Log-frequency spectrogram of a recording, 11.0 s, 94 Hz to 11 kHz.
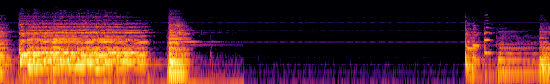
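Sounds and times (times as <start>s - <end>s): blues piano chords: 0.0s - 4.5s, 9.3s - 11.0s
thin steady hum: 0.0s - 11.0s.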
